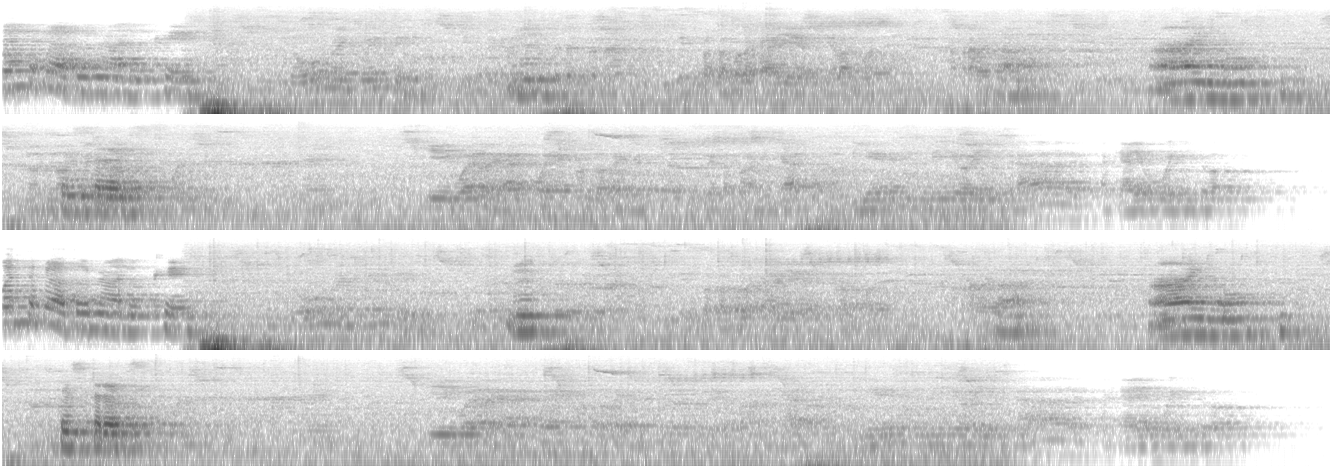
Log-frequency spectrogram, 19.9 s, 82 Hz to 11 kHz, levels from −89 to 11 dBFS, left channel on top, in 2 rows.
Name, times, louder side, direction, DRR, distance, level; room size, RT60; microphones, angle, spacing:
voice 1, 0.0-1.5 3.8-4.0 7.5-7.7 8.6-9.4 10.4-10.9, right 4 dB, 90° right, 4 dB, 0.4 m, -37 dB
sound 1, 1.3-17.5, equal, 25° right, 0.5 m, -36 dB
voice 2, 1.9-4.7 5.1-6.8 7.1-7.8 10.1-11.6 12.1-12.4 13.1-19.1, left 1 dB, 85° left, -1 dB, 0.6 m, -51 dB
4.6 x 2.7 x 2.3 m, 1.5 s
head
